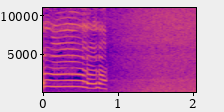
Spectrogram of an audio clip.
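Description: A man's high-pitched excited whoop, held for just under a second, then wavering and falling away at its end.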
